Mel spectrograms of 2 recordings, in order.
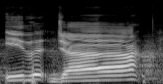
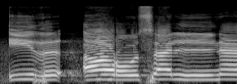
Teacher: زبان نکالیں گے ذال پر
